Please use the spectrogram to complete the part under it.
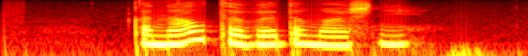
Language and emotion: Russian, neutral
